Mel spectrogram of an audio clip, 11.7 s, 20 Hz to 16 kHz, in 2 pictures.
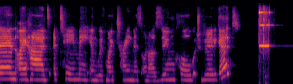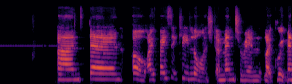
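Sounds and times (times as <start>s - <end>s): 
speech: 0.0s - 4.8s, 7.0s - 11.6s
bell ringing: 5.2s - 5.5s.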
